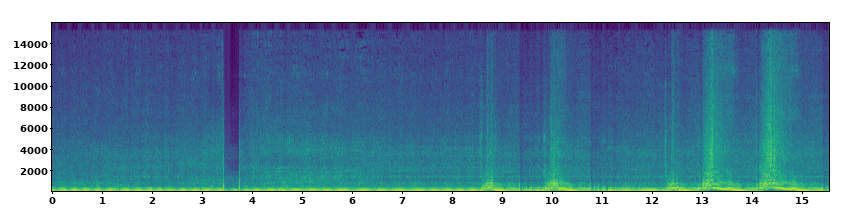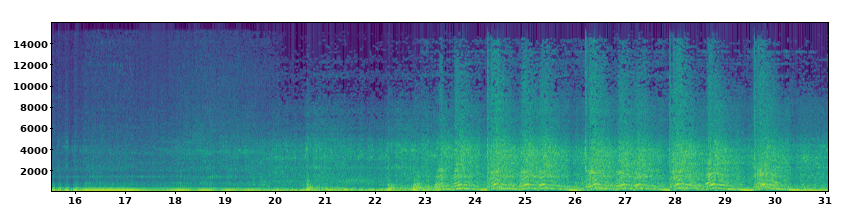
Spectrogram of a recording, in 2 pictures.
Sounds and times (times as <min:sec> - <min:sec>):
Motorcycle: 0:00.0 - 0:31.0.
